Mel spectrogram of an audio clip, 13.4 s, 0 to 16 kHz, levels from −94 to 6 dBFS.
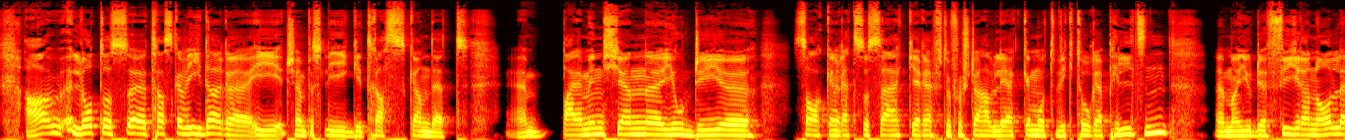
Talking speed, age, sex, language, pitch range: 110 wpm, 30-49, male, English, 115-140 Hz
